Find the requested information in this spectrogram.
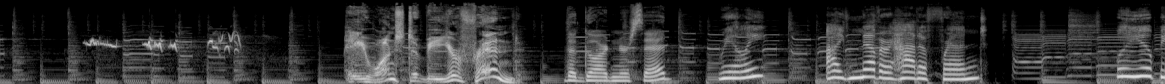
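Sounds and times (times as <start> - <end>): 
robin singing chirps and whistled trills: 0.7 - 5.2
speech: 3.5 - 9.9, 11.2 - 11.6.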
